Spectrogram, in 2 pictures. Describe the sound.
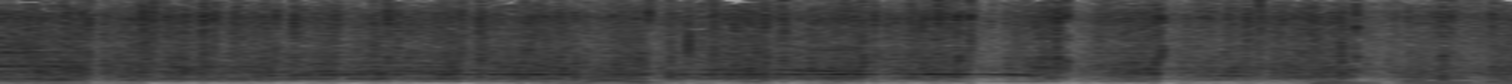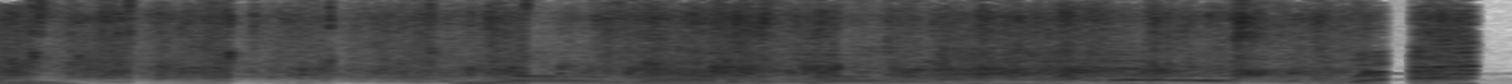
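A crowd claps loudly and steadily for about ten seconds, a dense, continuous wash of applause, with voices shouting and talking over it before it cuts off abruptly.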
